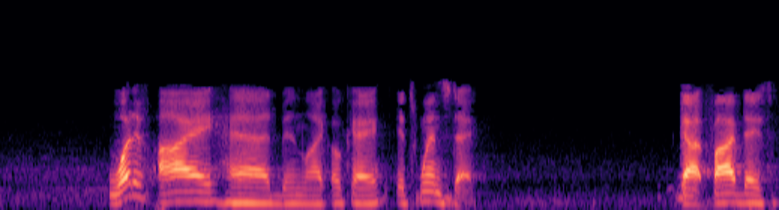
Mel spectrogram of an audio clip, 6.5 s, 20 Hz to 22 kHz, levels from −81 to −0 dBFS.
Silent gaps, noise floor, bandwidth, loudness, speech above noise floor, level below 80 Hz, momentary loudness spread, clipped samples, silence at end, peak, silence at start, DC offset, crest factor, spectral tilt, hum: none; -61 dBFS; 5.4 kHz; -20 LUFS; 41 dB; -60 dBFS; 14 LU; under 0.1%; 0 s; -2 dBFS; 0.9 s; under 0.1%; 20 dB; -8 dB/octave; none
